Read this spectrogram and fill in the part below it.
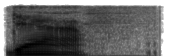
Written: gaff

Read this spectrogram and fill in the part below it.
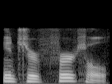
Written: interfertile

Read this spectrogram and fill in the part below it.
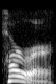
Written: Harer

